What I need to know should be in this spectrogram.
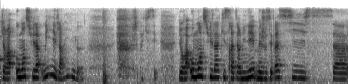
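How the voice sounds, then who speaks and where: A woman's voice: medium pitch, darkish tone, highs cut off. A young woman chatting casually as a book vlogger, hesitant, with many fillers and self-corrections. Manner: laughs at her own slips. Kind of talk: casual chat.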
